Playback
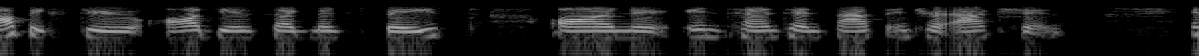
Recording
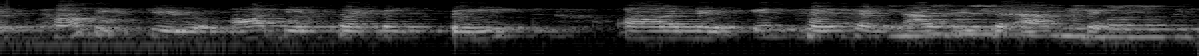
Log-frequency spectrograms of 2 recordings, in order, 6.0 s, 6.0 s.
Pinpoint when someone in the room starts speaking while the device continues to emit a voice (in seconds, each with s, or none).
4.4 s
